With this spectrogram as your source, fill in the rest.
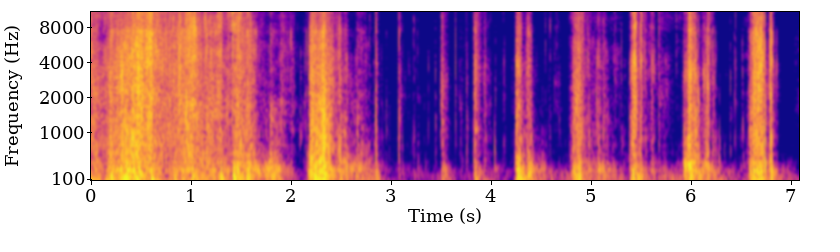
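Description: A large sheet of clear plastic bubble wrap is draped over the microphone while fingertips and nails pinch and pop the bubbles at the side. A dense, bright crinkling rustle fills the opening two seconds, then gives way to a series of sharp, crunchy pops separated by near-silent gaps.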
